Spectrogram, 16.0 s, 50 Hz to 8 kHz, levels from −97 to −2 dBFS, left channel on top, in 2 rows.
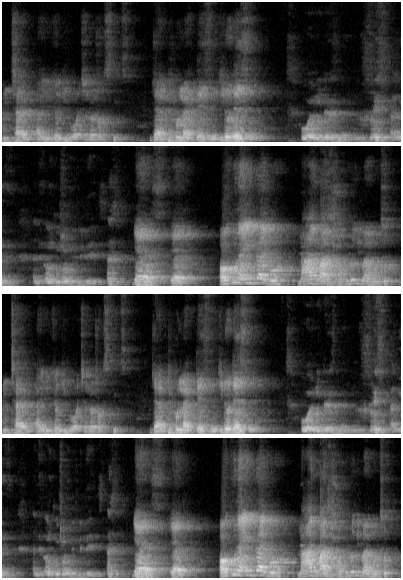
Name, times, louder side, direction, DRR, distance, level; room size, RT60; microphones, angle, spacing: voice 1, 0.0-2.1 3.0-5.1 10.6-11.6 12.3-13.6 13.9-15.7, right 3 dB, 75° right, 0 dB, 0.7 m, -24 dB
voice 2, 6.0-10.3 14.2-14.7 15.3-15.4, right 1 dB, 55° right, -1 dB, 1.6 m, -32 dB
10.5 x 5.5 x 4.0 m, 1.1 s
head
